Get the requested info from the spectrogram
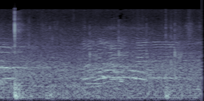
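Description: Women footballers shouting calls to each other on the pitch, high-pitched and short, with a single sharp knock just after the start.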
